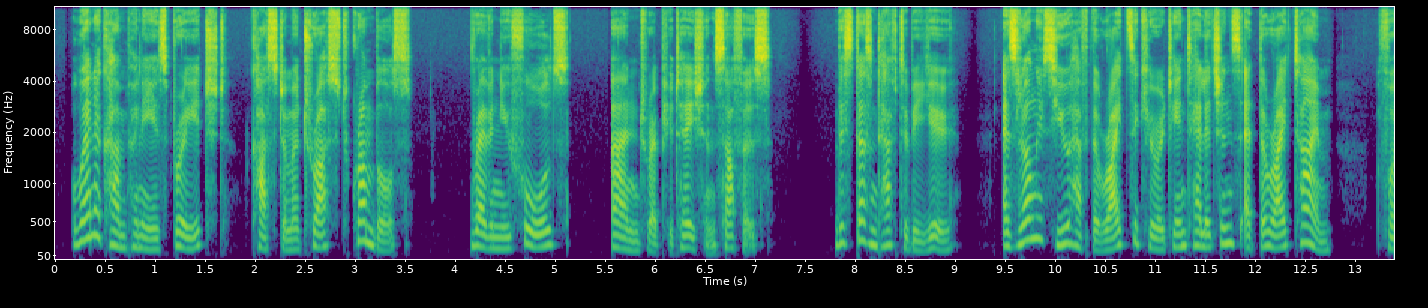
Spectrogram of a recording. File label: female German English with German accent corporate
